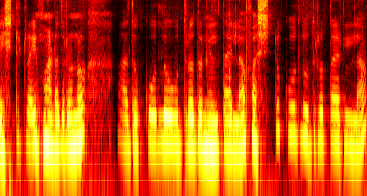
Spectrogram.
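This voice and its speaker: A woman's voice: medium pitch, mellow. A young woman, a homemaker and vlogger, chatting casually at home and explaining her chores as she works. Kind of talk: casual vlog narration.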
